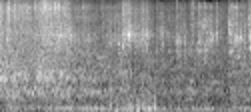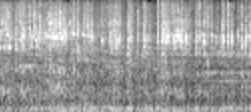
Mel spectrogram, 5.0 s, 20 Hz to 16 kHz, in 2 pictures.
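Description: The 1934 Buick Model 66C's straight-eight engine idling steadily, a little louder from about three seconds in.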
